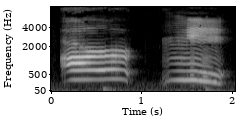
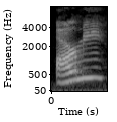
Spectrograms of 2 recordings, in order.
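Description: First: Drawn-out, higher, louder creature voice; a huge creature attempting to speak English; Flair's effortful English. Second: Quick, higher-pitched query; short questioning repeat at normal volume; questioning echo. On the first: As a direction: labour slowly through an unfamiliar word. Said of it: "trying to use proper English". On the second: Acted. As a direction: echo it back as a surprised question. Sam questions Flair's one word.

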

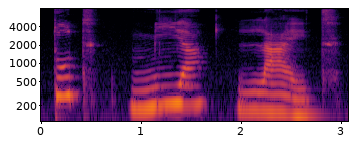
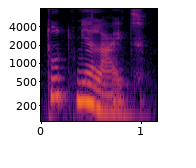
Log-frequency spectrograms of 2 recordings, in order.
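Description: First: "tut mir leid" slowly, "mir" ending in A; slow pronunciation demo. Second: Said in the usual way. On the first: Shown as a demonstration. Teacher modelling tut mir leid for students, very slow. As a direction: stretch each word of "tut mir leid" apart. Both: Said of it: "Aí você fala".

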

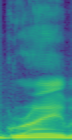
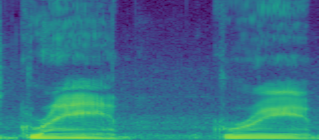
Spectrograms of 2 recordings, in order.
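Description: First: GRAHAM as two-syllable GRAY-um; long AY, then um, in Graham; proper pronunciation. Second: GRAHAM squashed to "Gram"; one syllable Graham, like "gram"; mock Yank Gram for Graham; American pronunciation. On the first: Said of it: "the name Graham is". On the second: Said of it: "They say the word". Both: Shown as a demonstration.

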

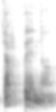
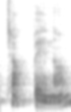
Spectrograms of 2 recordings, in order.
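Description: First: "Char Pe Na" with an R closing "Char"; R sounded. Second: "Cha Pe Na" with no R after "Cha"; without the R. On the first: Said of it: "c'est Char Pe Na". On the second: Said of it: "ce n'est pas". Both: Shown as a demonstration.

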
